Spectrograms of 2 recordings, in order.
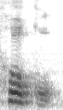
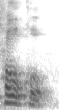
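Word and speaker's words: Hochul: by the way uh it's pronounced hoco our governor is hoco oh hoco yes again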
